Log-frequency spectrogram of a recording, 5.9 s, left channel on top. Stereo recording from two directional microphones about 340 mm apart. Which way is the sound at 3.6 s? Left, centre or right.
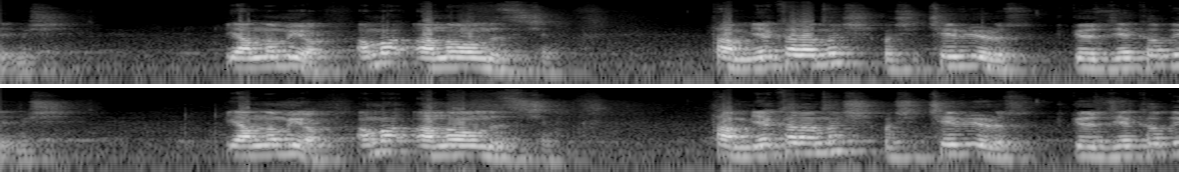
Centre.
